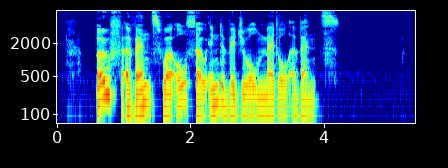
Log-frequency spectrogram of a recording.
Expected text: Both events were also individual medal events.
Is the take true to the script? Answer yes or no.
yes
